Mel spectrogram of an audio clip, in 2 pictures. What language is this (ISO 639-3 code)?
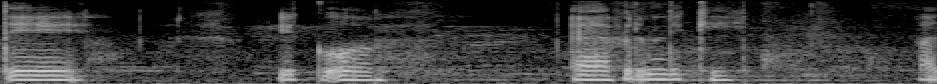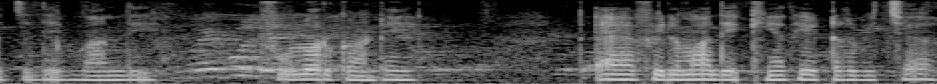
pan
